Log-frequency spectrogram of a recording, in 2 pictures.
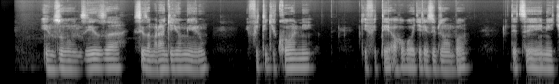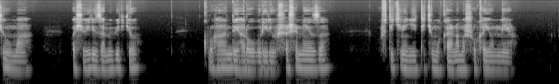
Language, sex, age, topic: Kinyarwanda, male, 18-24, finance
